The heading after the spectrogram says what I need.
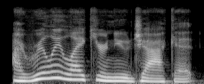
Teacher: For example, I really like your new jacket. We stress really like and jacket. We don't stress I, your, or new.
